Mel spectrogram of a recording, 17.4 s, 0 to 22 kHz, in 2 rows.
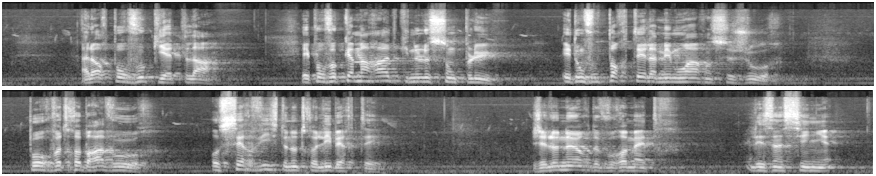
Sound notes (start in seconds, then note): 6.5 speaking french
